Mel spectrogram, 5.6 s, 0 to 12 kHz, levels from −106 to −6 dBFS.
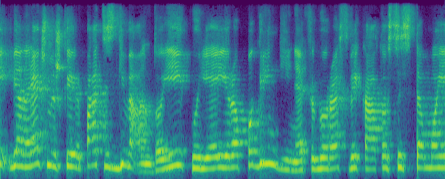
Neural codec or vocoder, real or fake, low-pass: none; real; 10.8 kHz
